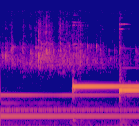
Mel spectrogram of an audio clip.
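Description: Contemporary percussion music: metal mallet-instrument notes ring on under a high, shimmering metallic rattle or chime wash. About a second in, a new bell-like note is struck and rings out, louder than what went before. Another strike comes at the end.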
